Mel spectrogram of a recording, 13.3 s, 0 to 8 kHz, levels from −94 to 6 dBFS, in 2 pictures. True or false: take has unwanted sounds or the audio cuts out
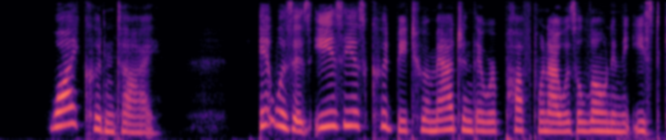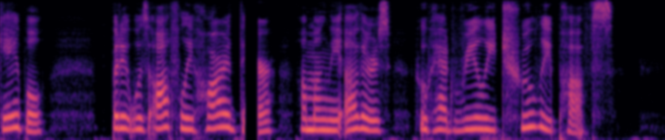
true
